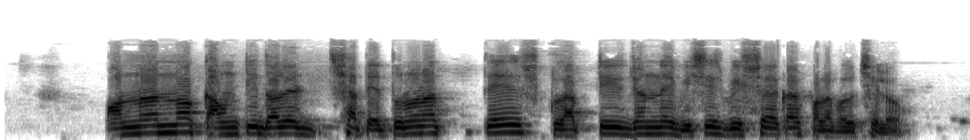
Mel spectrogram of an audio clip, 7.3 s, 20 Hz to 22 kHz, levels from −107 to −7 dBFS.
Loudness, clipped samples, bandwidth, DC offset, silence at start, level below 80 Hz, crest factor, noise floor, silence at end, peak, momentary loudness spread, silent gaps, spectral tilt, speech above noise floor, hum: -12 LUFS; under 0.1%; 7.6 kHz; under 0.1%; 0.8 s; -52 dBFS; 12 dB; -53 dBFS; 0.05 s; 0 dBFS; 7 LU; none; -7 dB/octave; 41 dB; none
